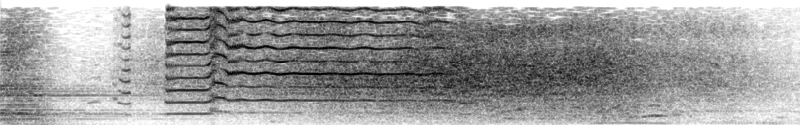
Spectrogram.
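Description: The sung theme tune stops just after the start. About a second in, a single high, steady horn note sounds. A loud hiss then swells up and slowly fades over the next two to three seconds: the closing comedy gag of the opening.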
